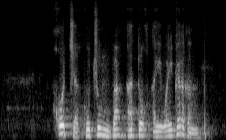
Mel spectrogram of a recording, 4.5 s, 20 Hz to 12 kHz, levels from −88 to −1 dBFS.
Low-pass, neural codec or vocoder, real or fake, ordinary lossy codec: 10.8 kHz; codec, 44.1 kHz, 2.6 kbps, SNAC; fake; Opus, 16 kbps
